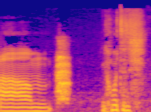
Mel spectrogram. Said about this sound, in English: And the dog joins us on the show. We'll deal with it. We'll just bark louder.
